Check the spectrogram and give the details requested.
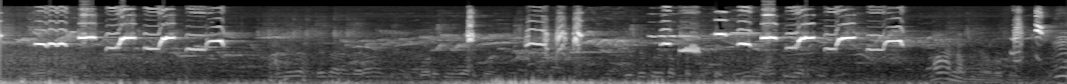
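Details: Oriental magpie-robin in full song packed with mimicked phrases, used as a lure to get other magpie-robins to answer: bright whistled notes with repeated hooked upslurs, quick chips and trills, over patches of low rumbling noise.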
